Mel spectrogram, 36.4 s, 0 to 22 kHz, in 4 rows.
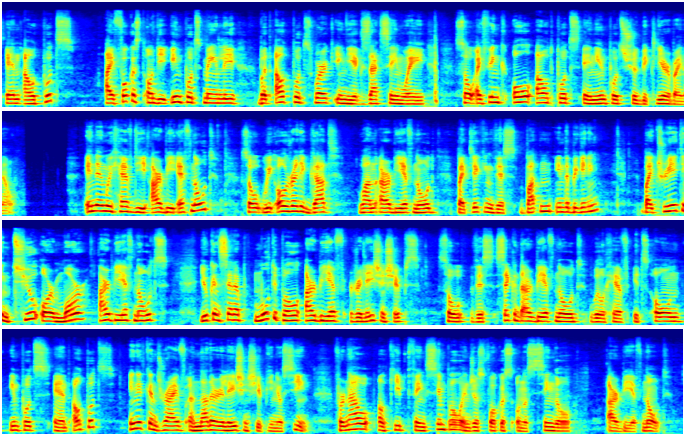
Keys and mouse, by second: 17.0 middle click, 25.9-27.8 d, 26.2-26.7 drag, 27.8-28.6 drag, 28.7 d, 28.8 d, 32.6-33.1 drag, 33.4 Delete, 33.9 middle click, 36.1 d.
